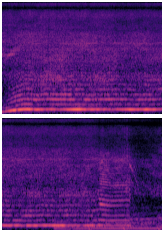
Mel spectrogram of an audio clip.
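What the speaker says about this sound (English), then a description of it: "I will sand it until it goes away" Steady whine of a power sander on wood at a constant pitch, droning loudly, with a brief shift in tone toward the end as it winds down.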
